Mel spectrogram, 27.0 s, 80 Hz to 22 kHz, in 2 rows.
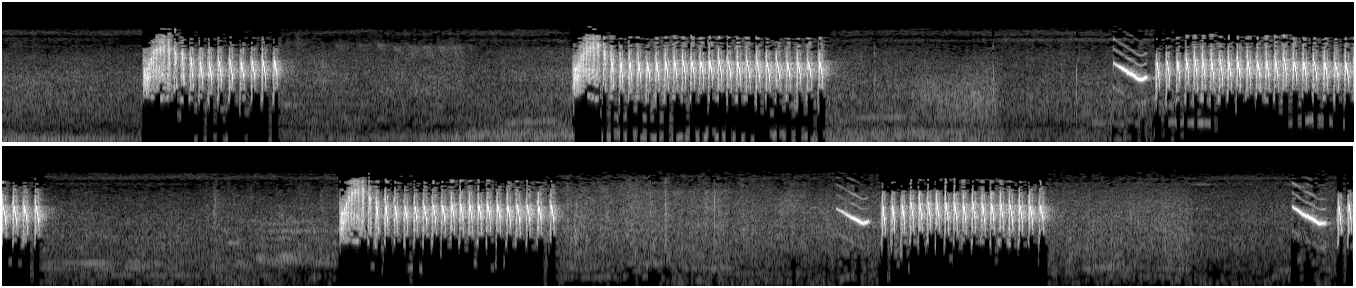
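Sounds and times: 
kapas tembak songbird singing fast machine-gun-like trills: 0:01.4 - 0:08.9, 0:10.7 - 0:15.0, 0:16.8 - 0:27.0.

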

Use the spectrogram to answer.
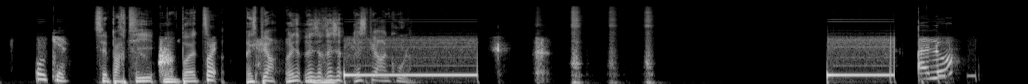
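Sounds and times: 
speech: 0:00.4 - 0:04.3, 0:09.3 - 0:09.5
telephone ringing tone: 0:03.4 - 0:04.8, 0:08.3 - 0:09.0.

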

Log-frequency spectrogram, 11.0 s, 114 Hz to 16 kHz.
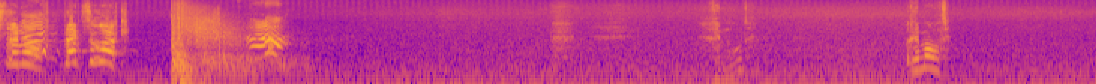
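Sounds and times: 
speech: 0:00.1 - 0:01.4, 0:09.1 - 0:09.6
pistol shot fired during an armed standoff: 0:01.7 - 0:03.2.

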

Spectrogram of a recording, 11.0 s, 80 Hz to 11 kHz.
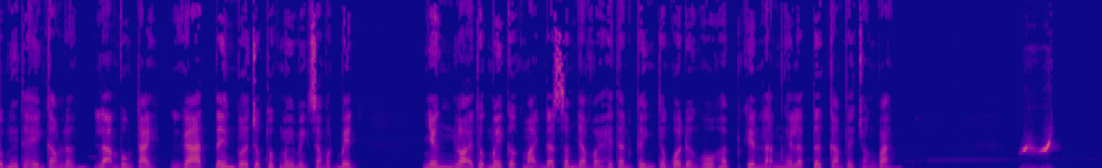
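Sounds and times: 
speech: 0:00.0 - 0:03.6, 0:04.2 - 0:09.1, 0:10.2 - 0:10.5
man whistling as a signal: 0:10.2 - 0:10.7.

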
